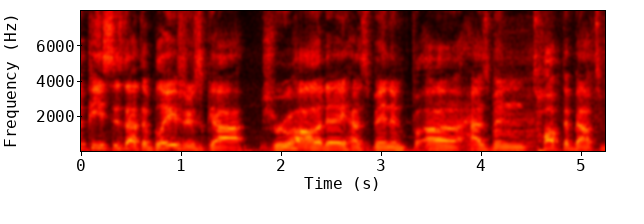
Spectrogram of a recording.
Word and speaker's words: Jrue Holiday: Let me pronounce it better. Jrue Holiday, because it is a J.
